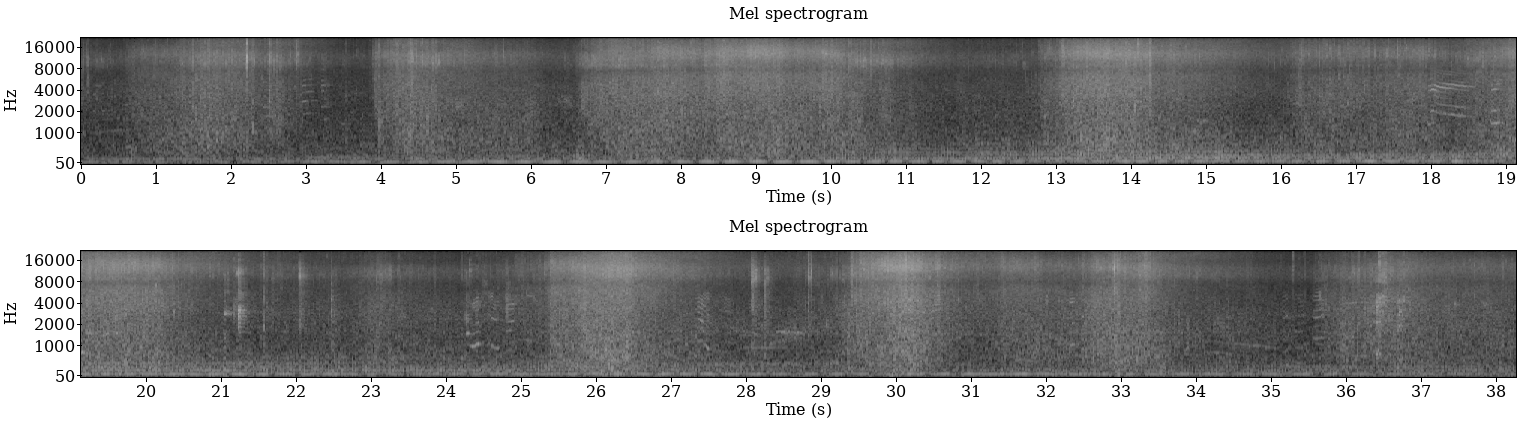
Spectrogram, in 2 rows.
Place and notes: Sound tide, Yacht travel by river
Zoom H2n MS+XY
Tamsui District, New Taipei City, Taiwan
